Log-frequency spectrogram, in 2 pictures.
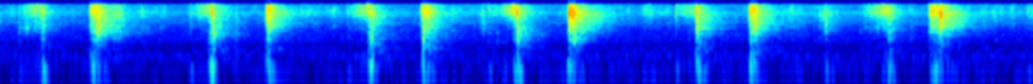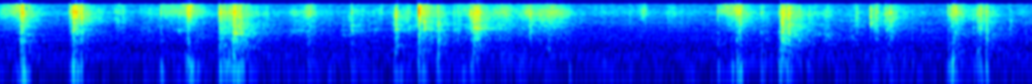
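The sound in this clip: Playing cards being shuffled and dealt: many crisp, sharp snaps and flicks in an uneven rhythm, fairly loud and clear, with no talking over them.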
